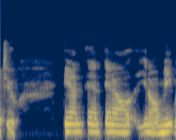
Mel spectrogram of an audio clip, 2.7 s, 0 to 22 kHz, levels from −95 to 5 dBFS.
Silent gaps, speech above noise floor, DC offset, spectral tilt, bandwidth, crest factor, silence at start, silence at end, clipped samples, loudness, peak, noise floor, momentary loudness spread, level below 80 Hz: none; 33 dB; under 0.1%; -8.5 dB/octave; 7.4 kHz; 12 dB; 0 s; 0 s; under 0.1%; -18 LUFS; -4 dBFS; -50 dBFS; 10 LU; -52 dBFS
